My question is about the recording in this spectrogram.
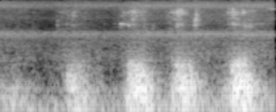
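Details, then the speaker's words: Toyota Tacoma front hub, wheel turned before replacement with Koyo hubs: faint rhythmic low grinding as the wheel turns, from a worn hub bearing with slight play. "any kind of grinding shouldn't be grinding like that that noise shouldn't be there"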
